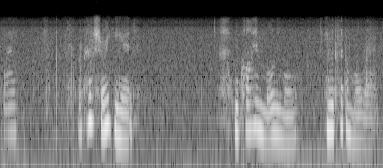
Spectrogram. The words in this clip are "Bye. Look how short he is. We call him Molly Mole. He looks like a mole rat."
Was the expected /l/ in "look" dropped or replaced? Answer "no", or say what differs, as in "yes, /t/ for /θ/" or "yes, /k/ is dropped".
yes, /w/ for /l/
